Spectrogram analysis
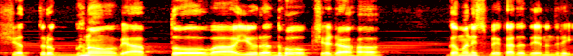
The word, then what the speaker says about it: ಶತ್ರುಘ್ನೋ: ಹಿರಣ್ಯ ಗರ್ಭ ಅದೇ ರೀತಿ ಶತ್ರುಘ್ನೋ ಶತ್ರುಘ್ನೋ ಅಲ್ಲ ಶತ್ರುಘ್ನೋ ಅಲ್ಲಿ ಒತ್ತು ಕೊಟ್ಟು ಹೇಳಬೇಕಾದದ್ದು ನಂತರ ವ್ಯಾಪ್ತೋ ವಾಯುರದೋಕ್ಷಜಹ ನೋಡಿ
